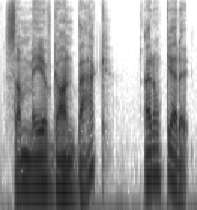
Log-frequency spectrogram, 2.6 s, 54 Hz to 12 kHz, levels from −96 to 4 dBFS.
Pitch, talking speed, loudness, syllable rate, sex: 105 Hz, 205 wpm, -16 LUFS, 4.3 syllables/s, male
